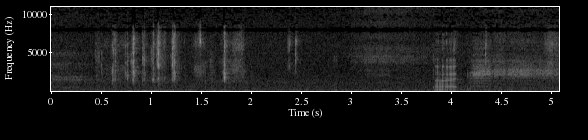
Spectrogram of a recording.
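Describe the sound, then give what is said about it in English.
Faint keyboard typing while a tweet is written: a quick run of light clicks, then a few scattered taps and a brief louder clatter near the end. “I'm just writing up something quick on the DualShock and Sense podcast, Twitter.”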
